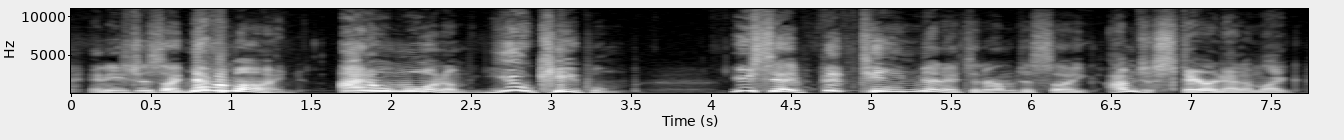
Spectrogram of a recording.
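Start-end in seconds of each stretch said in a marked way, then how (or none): 0.7-5.6 loud, high-pitched retold outburst; angry customer. Customer rejecting late wings at the counter, loud and angry. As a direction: imitate a fed-up customer refusing the order.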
